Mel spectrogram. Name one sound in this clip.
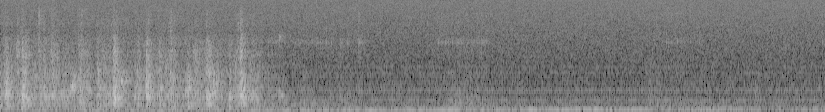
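A washing machine motor hums low and steady.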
